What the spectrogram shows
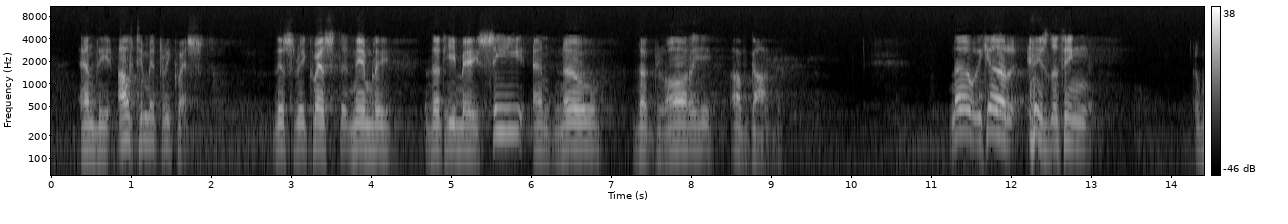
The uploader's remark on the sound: At Westminster Chapel during the 100th Anniversary of the 1859 Revival in Wales.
